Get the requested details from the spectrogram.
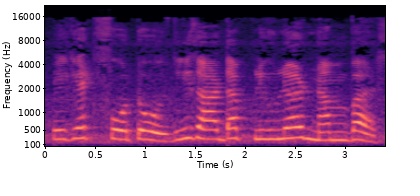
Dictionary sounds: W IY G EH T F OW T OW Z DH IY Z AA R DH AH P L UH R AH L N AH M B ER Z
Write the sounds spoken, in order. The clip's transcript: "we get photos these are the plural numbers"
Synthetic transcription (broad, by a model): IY G EH T F OW T OW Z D IY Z AA R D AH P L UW L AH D N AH M B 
